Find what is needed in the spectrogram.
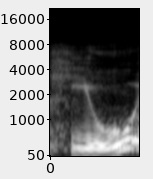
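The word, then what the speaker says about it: หิว: a lot you and Hugh is hungry a word you might hear or use very often it has a rising tone and so does piu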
